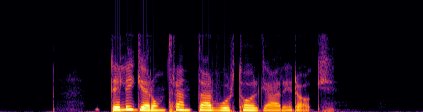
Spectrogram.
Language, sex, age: Norwegian, female, 28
